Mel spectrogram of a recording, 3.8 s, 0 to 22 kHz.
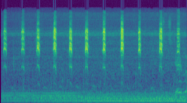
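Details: A prairie dog in Custer State Park, 4 August 2012, gives sharp, high chirping barks, about three each second, over a low rumble.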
